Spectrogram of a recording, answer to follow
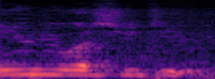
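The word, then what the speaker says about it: university: तो हमें एन लगना चाहिए, लेकिन एक बार हिंदी उच्चारण करके देख लेंगे, यूनिवर्सिटी, यूनिवर्सिटी, यूनिवर्सिटी।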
